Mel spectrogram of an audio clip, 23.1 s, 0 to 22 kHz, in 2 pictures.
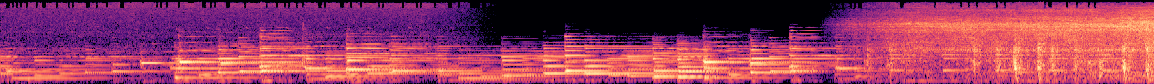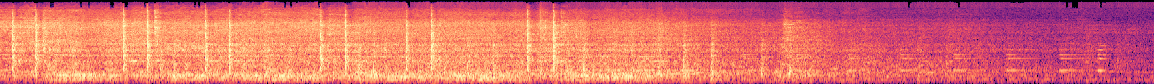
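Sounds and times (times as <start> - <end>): train wheels clicking over rail joints: 8.5 - 23.0.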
